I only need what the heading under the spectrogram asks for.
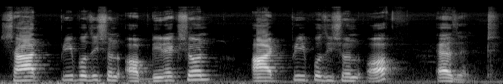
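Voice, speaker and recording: A man with a Bangladeshi accent teaches a grammar lesson in a fairly high voice. He talks slowly and deliberately, drawing out example sentences one word at a time. He asks his own questions and answers them, and he clears his throat often. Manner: frequent throat clearing and "ah" fillers. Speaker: English teacher. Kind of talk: explaining grammar lesson to students.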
